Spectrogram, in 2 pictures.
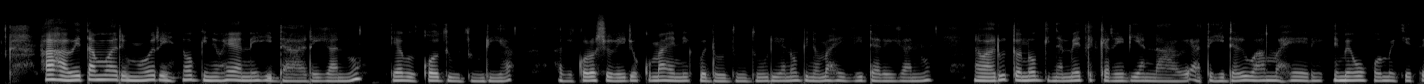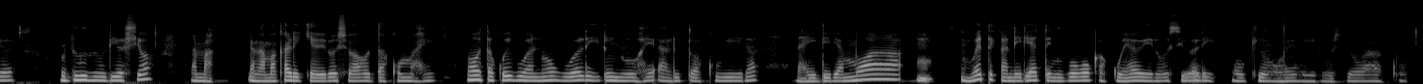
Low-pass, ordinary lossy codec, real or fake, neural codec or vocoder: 10.8 kHz; none; fake; autoencoder, 48 kHz, 32 numbers a frame, DAC-VAE, trained on Japanese speech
